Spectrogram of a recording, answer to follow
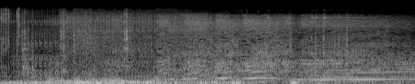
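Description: Title sound effect of racing car engines revving, their pitch gliding up and down over a dense rush of noise, settling to a steadier engine note near the end.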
